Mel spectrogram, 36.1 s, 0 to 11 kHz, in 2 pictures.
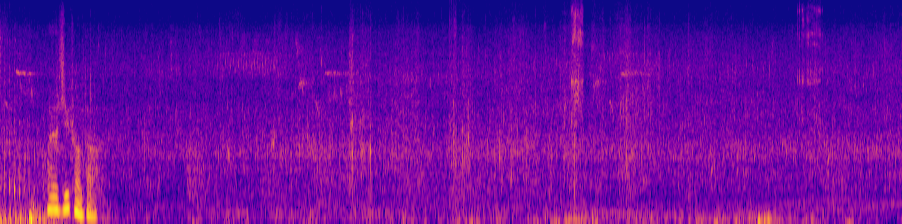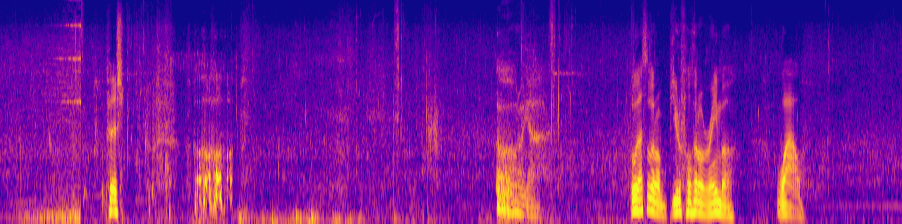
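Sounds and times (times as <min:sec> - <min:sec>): creek babbling: 0:00.0 - 0:36.0
brief high tones: 0:18.2 - 0:20.0.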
